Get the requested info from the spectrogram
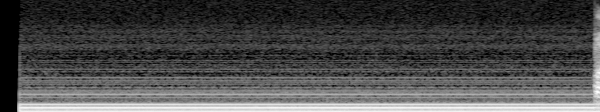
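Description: Steady electrical hum and hiss from the recording: a constant drone made of several fixed low tones under a layer of hiss, unchanging throughout. A man's voice starts right at the very end.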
